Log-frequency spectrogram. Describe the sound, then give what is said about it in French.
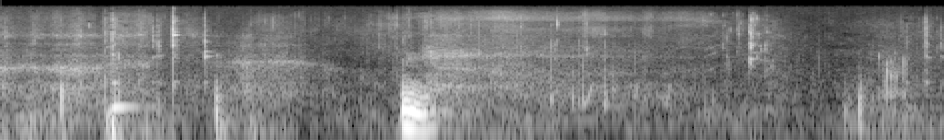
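Someone sips a little water, with a few soft knocks and clicks of handling and one louder, fuller burst near the middle, all faint against quiet background. “Je vais boire un petit peu d'eau.”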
